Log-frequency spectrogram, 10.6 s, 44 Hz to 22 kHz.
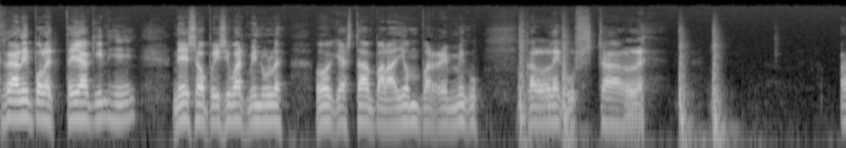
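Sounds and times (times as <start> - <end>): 
speech: 0.0 - 8.2
wooden clunks of a door handle being worked and door unlatching: 6.5 - 7.3, 8.5 - 9.2.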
